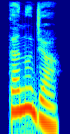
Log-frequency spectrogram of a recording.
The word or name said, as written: ದನುಜೆ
